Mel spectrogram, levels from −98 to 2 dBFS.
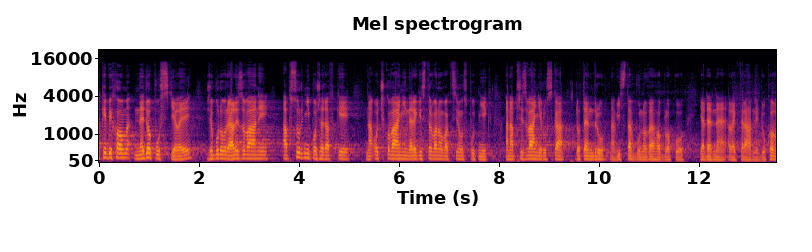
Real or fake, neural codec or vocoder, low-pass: real; none; 14.4 kHz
